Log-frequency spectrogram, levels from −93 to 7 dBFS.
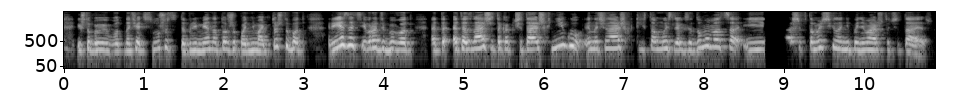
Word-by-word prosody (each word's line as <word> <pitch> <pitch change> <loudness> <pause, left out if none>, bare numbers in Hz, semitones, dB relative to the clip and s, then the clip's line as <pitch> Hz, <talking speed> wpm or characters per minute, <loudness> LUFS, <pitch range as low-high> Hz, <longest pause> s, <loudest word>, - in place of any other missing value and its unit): и - - -4
чтобы 220 0 +1
вот 205 0 -5
начать 215 0 0
слушать, 260 +5 -6
одновременно 220 +3 0
тоже 240 +1 -1
поднимать? 205 -3 0
Не 195 - -16
то - - -1
чтоб 315 -1 -1
вот 235 -2 0 0.3
резать, 345 - +6
и - - -2
вроде 260 0 +1
бы 240 +2 0
вот 225 -1 +1 0.2
это - - -1
это, 245 -3 +5
знаешь, 270 +3 +5
это 245 -1 -1
как 245 0 -3
читаешь 245 +1 +3
книгу 335 +6 +2
и - - -2
начинаешь 265 +3 0
в - - -17
каких-то 240 0 -7
мыслях 250 -3 -1
задумываться, 295 +5 -1
и 235 +1 -3 0.2
дальше 245 +1 -4
автоматически 270 +5 -2
не 240 0 -1
понимаешь, 225 -1 0
что 225 +1 -13
читаешь 220 - -3
это. - - -56
240 Hz, 210 wpm, -25 LUFS, 225-270 Hz, 0.3 s, резать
